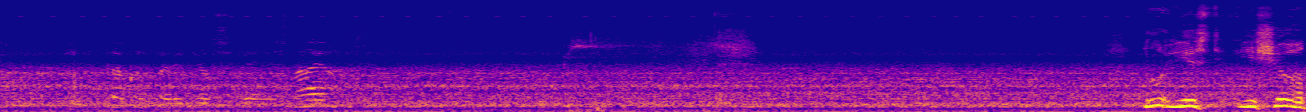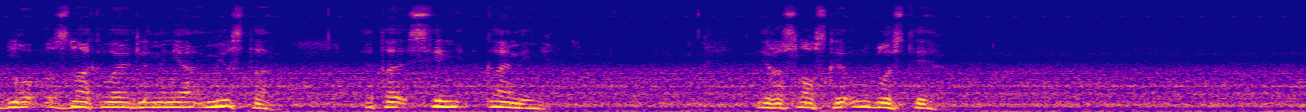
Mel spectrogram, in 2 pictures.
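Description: A car's engine hums and its tyres roll steadily on a highway.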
